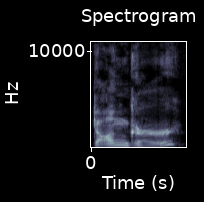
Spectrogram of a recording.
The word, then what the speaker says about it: Danger: Our main character is Rico Donger. It's spelled danger.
